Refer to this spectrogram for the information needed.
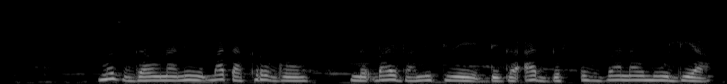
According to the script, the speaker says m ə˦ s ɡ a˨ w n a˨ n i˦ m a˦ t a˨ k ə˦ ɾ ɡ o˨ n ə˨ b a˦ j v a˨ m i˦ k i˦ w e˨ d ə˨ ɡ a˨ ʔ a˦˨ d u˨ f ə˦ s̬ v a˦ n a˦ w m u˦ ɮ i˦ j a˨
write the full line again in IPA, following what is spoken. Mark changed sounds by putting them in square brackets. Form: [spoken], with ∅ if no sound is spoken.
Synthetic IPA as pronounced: m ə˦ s ɡ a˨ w n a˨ n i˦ m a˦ t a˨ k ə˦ ɾ ɡ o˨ n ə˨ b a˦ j v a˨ m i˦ [t] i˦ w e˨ d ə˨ ɡ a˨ ʔ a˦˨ d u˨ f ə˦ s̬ v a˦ n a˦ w m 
